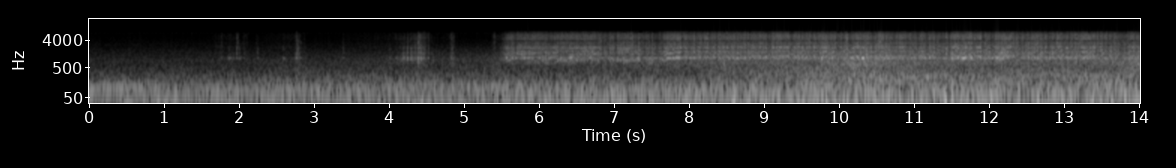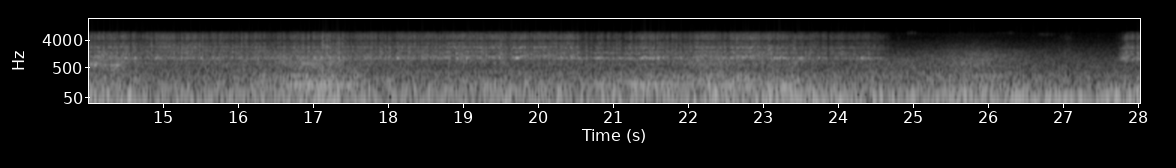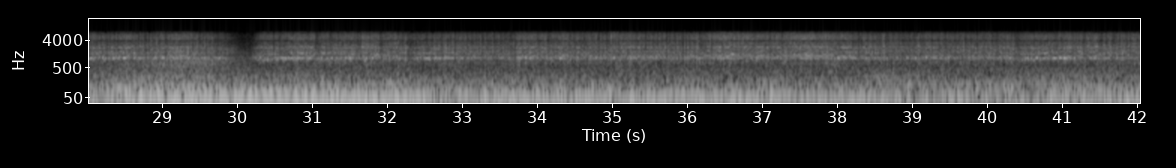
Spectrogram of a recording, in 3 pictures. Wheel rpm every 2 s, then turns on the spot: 0, 10, 110, 150, 160, 160, 160, 160, 160, 150, 150, 50, 0, 110, 90, 140, 160, 160, 160, 150, 160.
none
